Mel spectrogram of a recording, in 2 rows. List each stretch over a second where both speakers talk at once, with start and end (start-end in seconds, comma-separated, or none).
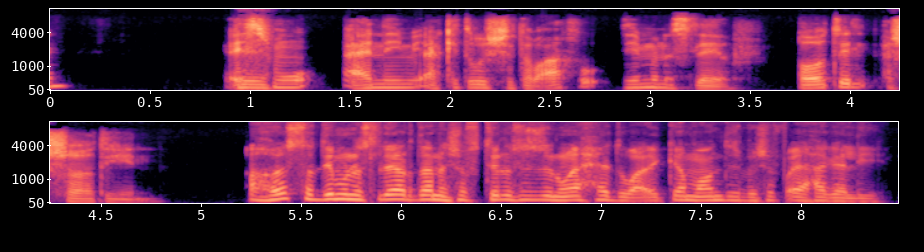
none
